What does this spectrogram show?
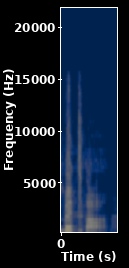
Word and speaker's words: Mehta: And is it Mehta? M-E-H-T-A? Wait, let me hit. Metaverse, like the metaverse. Meta.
